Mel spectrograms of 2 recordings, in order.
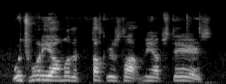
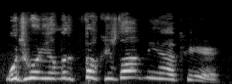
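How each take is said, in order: First: Raised, pitched-up angry demand; hammed-up retelling of the friend demanding who locked him in. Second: Much higher, strained mock fury; hammed-up imitation of an outraged friend; mock furious demand. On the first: Friend storms downstairs demanding answers, higher and angrier. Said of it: "and he's like". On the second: Locked-in friend confronting the guys, mock furious and much higher. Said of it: "And he was like".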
